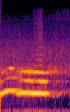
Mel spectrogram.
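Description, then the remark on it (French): A whale vocalization: one drawn-out, tonal moan with rich harmonics and a gently wavering pitch, fairly loud and steady before softening toward the end, with no one speaking. “Si c'est les sons de, si c'est des vocalises de baleine, ou si c'est des préenregistrements.”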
